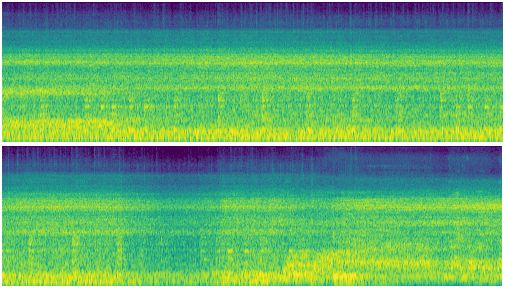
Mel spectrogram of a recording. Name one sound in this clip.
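A band plays loud live music in a dark hall.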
